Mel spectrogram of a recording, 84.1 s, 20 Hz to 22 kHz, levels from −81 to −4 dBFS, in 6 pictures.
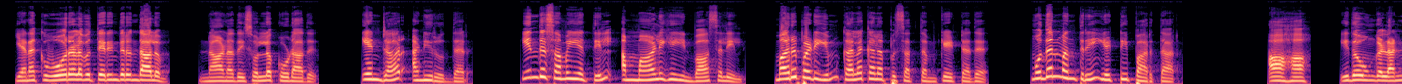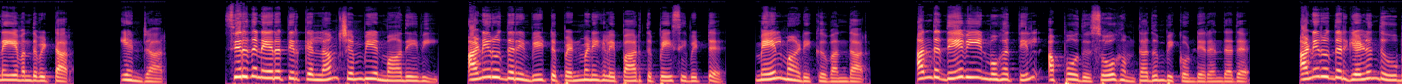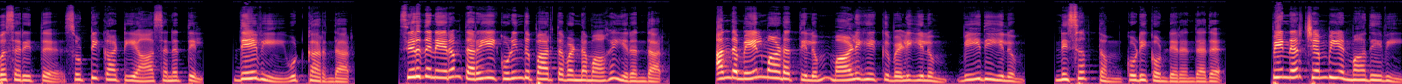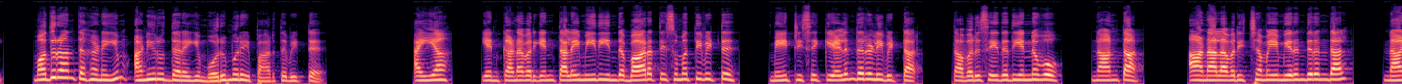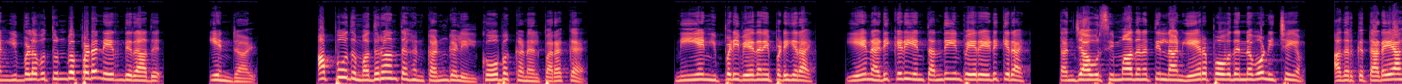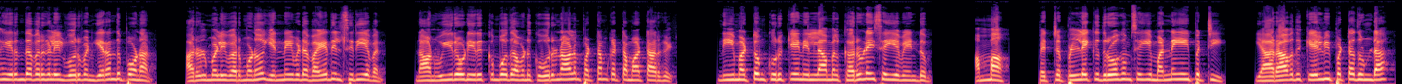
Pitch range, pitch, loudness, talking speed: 200-250 Hz, 230 Hz, -13 LUFS, 105 wpm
